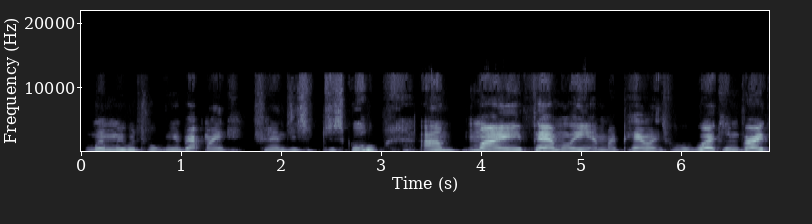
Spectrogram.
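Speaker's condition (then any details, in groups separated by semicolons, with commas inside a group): Cerebral palsy; eye-controlled speech-generating device; nonverbal, speaks through eye-gaze device, vocal sounds as child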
